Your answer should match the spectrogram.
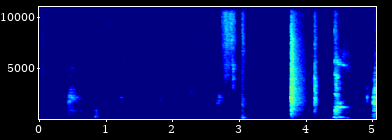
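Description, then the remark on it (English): A sleeping dog whimpers and yips while dreaming: a few soft, muffled whines, then a cluster of sharper, louder squeaky yelps. “My dog's having a dream.”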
